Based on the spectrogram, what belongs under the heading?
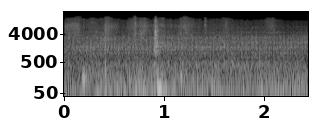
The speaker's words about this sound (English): A tractor engine and the occasional car are about all that disturb the bucolic landscape near the small town of Feldkirchen.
